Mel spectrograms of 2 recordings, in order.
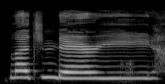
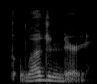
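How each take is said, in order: First: Legendary stretched out slowly, higher and louder; drawn-out loud legendary. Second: Said in the usual way. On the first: Shown as a demonstration. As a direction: belt out Legendary slowly and high.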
